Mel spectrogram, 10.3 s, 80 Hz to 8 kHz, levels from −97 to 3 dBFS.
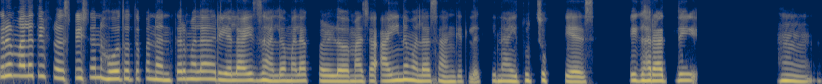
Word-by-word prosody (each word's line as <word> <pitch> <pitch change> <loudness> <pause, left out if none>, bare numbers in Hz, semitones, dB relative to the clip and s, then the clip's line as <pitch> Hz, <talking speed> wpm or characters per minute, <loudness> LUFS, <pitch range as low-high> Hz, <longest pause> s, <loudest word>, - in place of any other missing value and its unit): कारण 380 +2 +2
मला 370 0 +2
ते 365 - -1
फ्रस्ट्रेशन 305 +2 -2
होत 265 +1 +4
होतं. 275 0 -3
पण 280 - -3
नंतर 245 +1 +1
मला 265 0 0
रिअलाईज 220 -1 +1
झालं, 205 -3 +2
मला 200 +1 -1 0.2
कळलं, 190 -1 +2
माझ्या 190 +1 -2
आईने 220 +4 +4
मला 195 -2 +2
सांगितलं 180 -3 -4
की 200 +3 -11
"नाही, 190 -1 +1
तू 205 - +2
चुकत 215 -3 -5
आहेस, 170 -1 +1 0.5
ती 215 - +3
घरातली" 210 +1 +2 1.1
हं. 195 -3 +2
210 Hz, 145 wpm, -25 LUFS, 195-265 Hz, 1.1 s, होत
